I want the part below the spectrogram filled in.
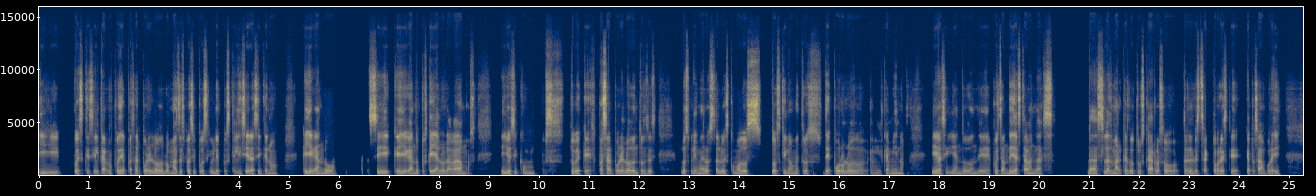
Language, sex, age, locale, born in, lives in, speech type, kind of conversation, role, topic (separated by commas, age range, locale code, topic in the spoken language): Spanish, male, 20-24, es-MX, Mexico, Mexico, conversation, podcast, guest, ¿Cuál fue tu viaje más inolvidable y por qué?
